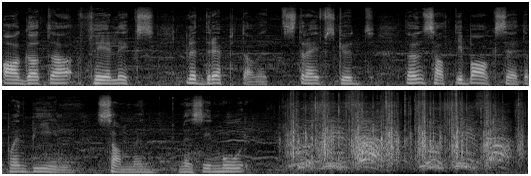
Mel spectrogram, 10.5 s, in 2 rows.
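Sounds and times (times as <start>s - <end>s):
speech: 0.0s - 7.8s
crowd chanting rhythmically at a funeral: 7.7s - 10.5s.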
